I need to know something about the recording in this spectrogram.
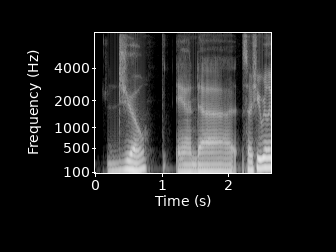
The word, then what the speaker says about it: Djo: It's pronounced Joe. The D is silent. The D is silent. Joe.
